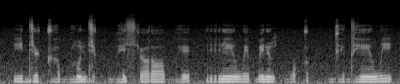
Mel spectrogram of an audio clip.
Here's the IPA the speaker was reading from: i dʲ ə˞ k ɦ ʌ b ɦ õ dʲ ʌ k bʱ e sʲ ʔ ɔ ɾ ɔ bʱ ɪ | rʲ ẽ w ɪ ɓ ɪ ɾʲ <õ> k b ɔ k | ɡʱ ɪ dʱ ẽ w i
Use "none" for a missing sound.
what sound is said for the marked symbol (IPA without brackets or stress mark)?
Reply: õ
